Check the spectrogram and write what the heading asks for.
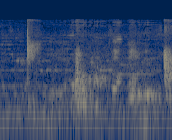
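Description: A single sharp click of a snooker ball about a third of a second in, as the cue ball travels across the table after a shot.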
